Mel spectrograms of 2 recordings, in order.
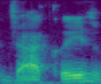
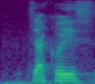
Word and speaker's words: Jacquees: I ain't gonna like if I'm gonna be honest, the Jacquees version was mid.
